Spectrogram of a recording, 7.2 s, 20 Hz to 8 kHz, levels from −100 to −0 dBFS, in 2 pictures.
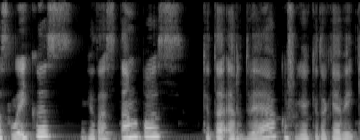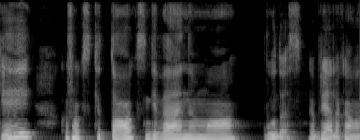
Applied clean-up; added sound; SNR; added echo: classical method WPE with log-MMSE.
